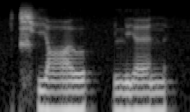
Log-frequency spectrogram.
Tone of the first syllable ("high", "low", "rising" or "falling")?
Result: high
